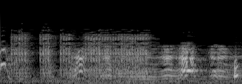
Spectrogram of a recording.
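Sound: several dogs barking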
